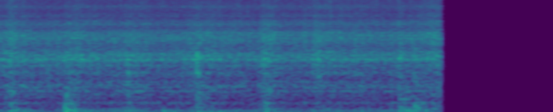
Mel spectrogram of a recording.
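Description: Rice noodles with fish fry in a pan with a steady, close sizzle broken by a few soft clicks and scrapes from stirring, then the sound cuts off abruptly.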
